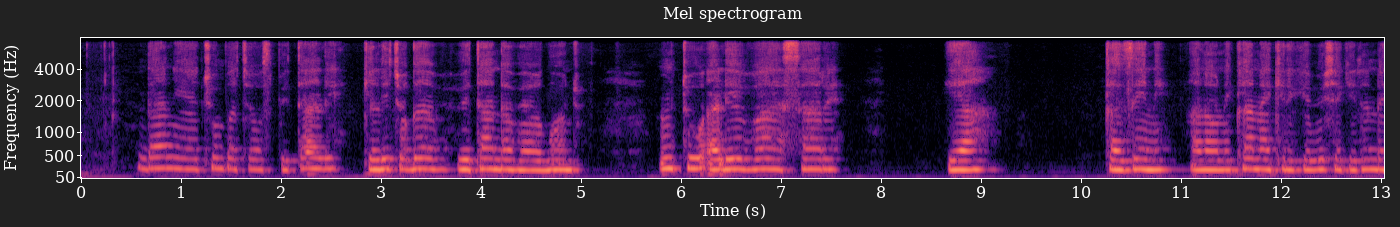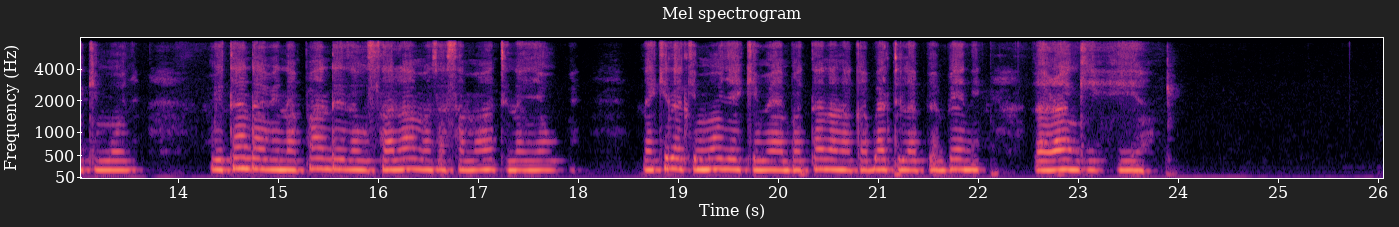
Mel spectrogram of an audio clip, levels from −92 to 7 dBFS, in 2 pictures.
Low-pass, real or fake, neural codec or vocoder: 7.2 kHz; real; none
